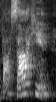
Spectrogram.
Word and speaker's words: basahin: 这里要注意有红色的字特别标记的，也就是当一个词根它后面没有喉色音，譬如像刚才的 basa 这个词根，它后面如果要加 in 的话，它要念成 basahin，那个 h 要塞进去。像后面的 bili 也是一样， bilhin 啊， bilhin 后面要加一个 h 要塞进去，而且呢不仅是塞一个 h 而已哦，还将最后的那个 i 也给省掉了，它不是念成 bilihin，而是念成 bilhin，看到吗？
